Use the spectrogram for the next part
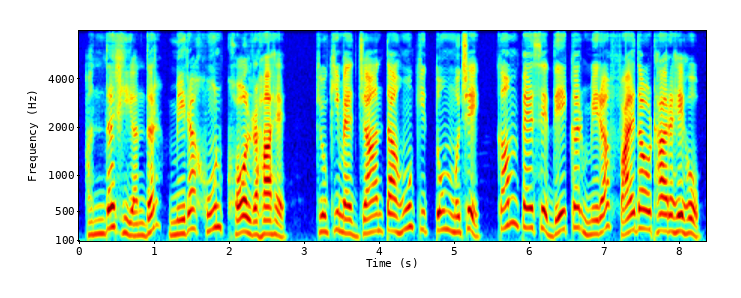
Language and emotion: Hindi, angry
